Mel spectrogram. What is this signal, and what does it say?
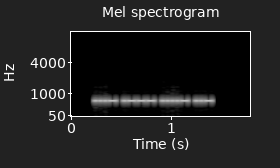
Morse code, heard as a keyed tone, about 47 wpm, 700 Hz. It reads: VJ4U
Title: Four Challenging Letter-Number Combinations 50wpm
